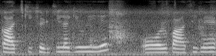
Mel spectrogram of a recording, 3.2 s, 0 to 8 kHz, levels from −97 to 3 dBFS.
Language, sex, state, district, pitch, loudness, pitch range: Hindi, female, Madhya Pradesh, Dhar, 225 Hz, -20 LUFS, 200-240 Hz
